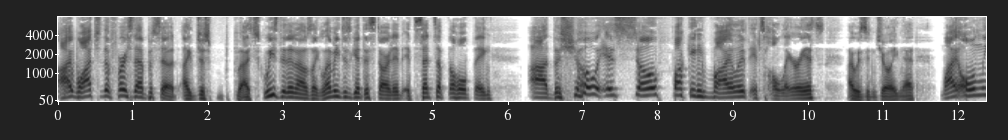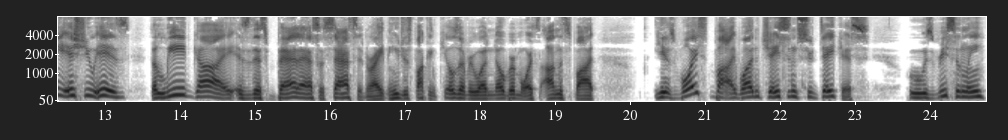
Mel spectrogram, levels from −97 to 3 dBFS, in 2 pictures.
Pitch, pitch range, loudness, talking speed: 160 Hz, 130-190 Hz, -16 LUFS, 175 wpm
